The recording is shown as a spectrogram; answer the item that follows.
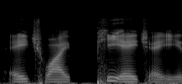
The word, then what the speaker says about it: hyphae: Hyphae, that's pronounced hyphae, and each hypha is only one cell thick.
